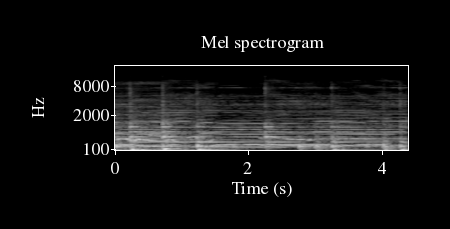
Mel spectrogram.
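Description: Hindustani classical vocal music: tabla strokes with deep bass-drum hits over a steady tanpura drone, while a woman's voice holds a long note that slides down in the middle.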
